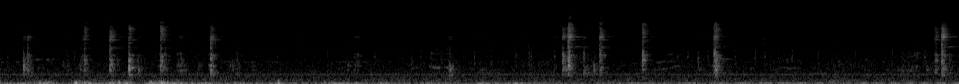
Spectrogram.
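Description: Sharp metallic clicks of a 12 mm wrench working the nut of the small pressure pipe at an air compressor's pressure regulator. A run of clicks in the first two seconds, another about halfway through, and one more near the end, over a faint steady hum.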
